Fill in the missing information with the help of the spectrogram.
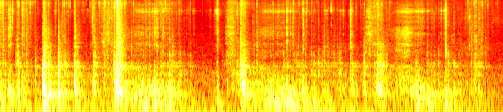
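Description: A hand-held rectangular bar of purple soap with an embossed logo is scraped and carved with a thin metal blade, shaving off curls and powder. Irregular crisp scratches and dry crinkling crackles come one after another, with a few sharper bright strokes standing out. Each stroke ends quickly.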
